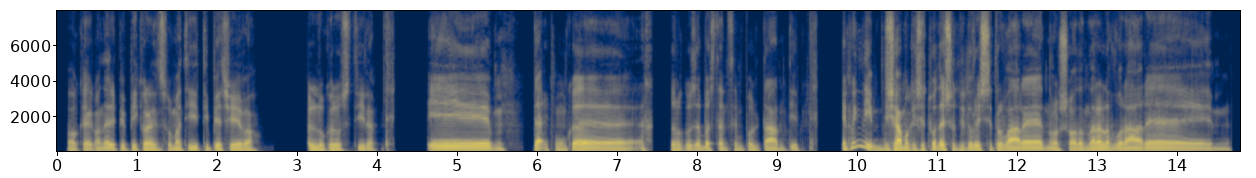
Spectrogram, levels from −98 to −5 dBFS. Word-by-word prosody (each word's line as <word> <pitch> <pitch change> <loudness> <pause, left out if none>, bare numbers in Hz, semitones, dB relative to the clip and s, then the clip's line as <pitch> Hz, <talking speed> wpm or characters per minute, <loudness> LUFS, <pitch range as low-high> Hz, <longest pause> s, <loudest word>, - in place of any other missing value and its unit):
Okay, 115 -1 -3
quando 110 +1 -5
eri 105 0 +1
più 105 -2 -6
piccola, 105 +1 0
insomma, 100 +1 -3
ti 100 -1 -3
ti 100 - -8
piaceva 95 -1 0 0.7
quello 100 0 -1
quello 100 0 -1
stile. 95 -2 -6 0.6
Ehm, 160 -1 +4 0.4
beh, - - +2
comunque 110 - +2 0.4
sono 130 -1 -3
cose 130 +2 -3
abbastanza 120 -2 -4
importanti. 105 -3 -3 0.5
E 175 - -1
quindi 220 - -1
diciamo 130 0 +3
che 120 - -6
se 125 - -4
tu 160 +6 -1
adesso 145 -1 +1
ti 130 -2 -6
dovessi 115 +1 -1
trovare, 115 0 +3
non 105 0 -4
lo - - 0
so, 105 +1 -3
ad 100 - 0
andare 110 +2 +2
a - - +5
lavorare, 105 -2 +1
ehm, 90 +1 -9
110 Hz, 150 wpm, -23 LUFS, 100-130 Hz, 0.7 s, a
